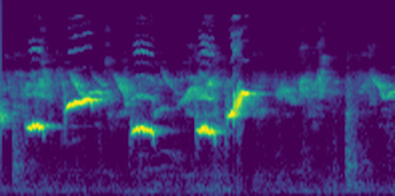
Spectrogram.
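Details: Greater green leafbird song intended to get a caged bird singing: a quick sequence of alternating low and rising whistled notes, fading into softer chatter.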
